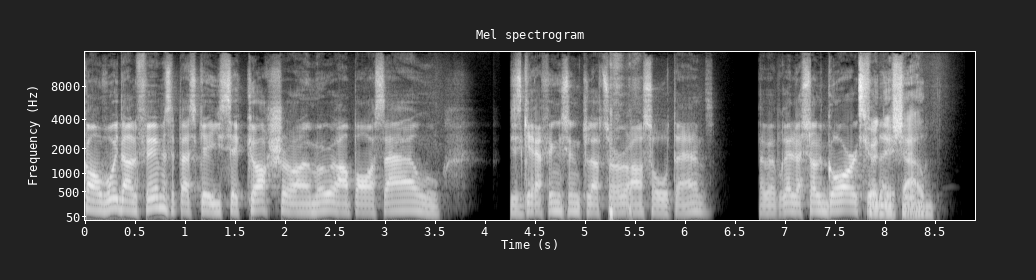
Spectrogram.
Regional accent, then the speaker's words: Drummondville, Quebec, Canada; Donc, nous, moi puis le D, on vient de Drummondville, mais ça, c'est dans le centre du Québec et Mauricie et Bois-Franc.

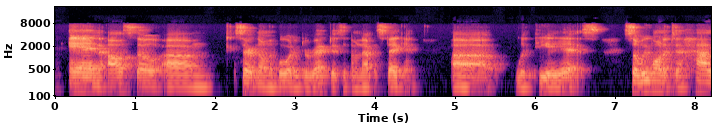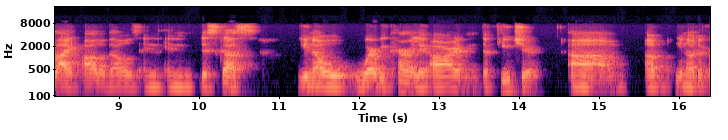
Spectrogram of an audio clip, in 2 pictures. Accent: Birmingham, Alabama, United States; He's, he lives in Birmingham. I'm from Birmingham.

